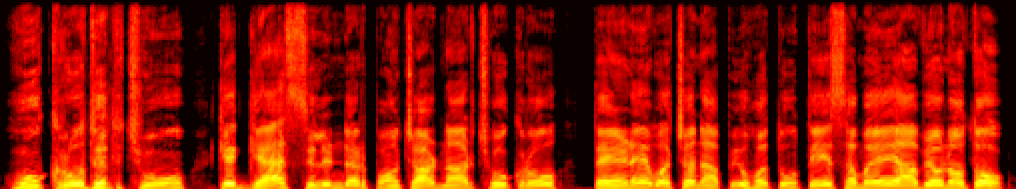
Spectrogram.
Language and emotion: Gujarati, angry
